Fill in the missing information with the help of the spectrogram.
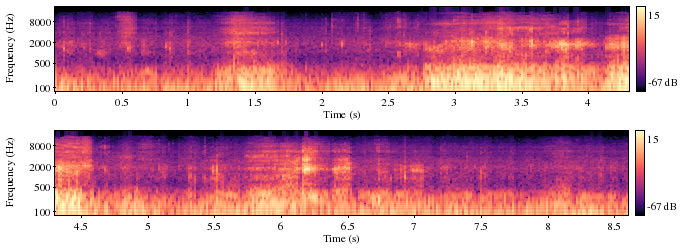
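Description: Raccoons growling at each other in several short, harsh bouts, squabbling over hand-fed peanuts: aggression around food.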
